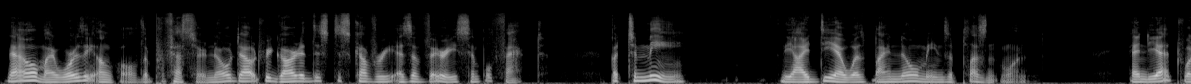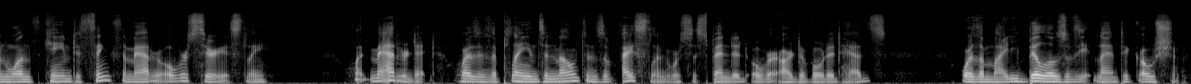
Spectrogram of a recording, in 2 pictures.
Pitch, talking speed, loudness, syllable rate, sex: 125 Hz, 160 wpm, -24 LUFS, 5.3 syllables/s, male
